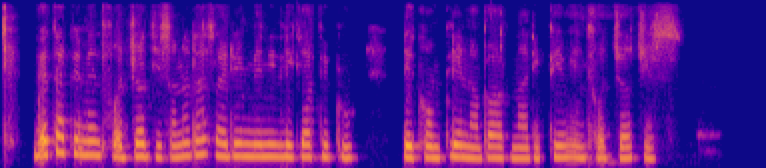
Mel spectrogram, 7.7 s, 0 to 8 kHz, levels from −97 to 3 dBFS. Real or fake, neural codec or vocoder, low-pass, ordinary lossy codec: fake; codec, 16 kHz, 8 kbps, FunCodec, trained on Chinese and English, 25 frames a second; 7.2 kHz; AAC, 48 kbps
